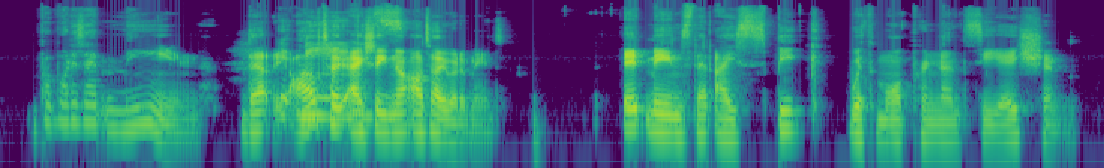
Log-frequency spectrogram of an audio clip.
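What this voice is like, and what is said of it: North American-sounding accent. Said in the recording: “You're still quite North American, though, to be fair.”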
